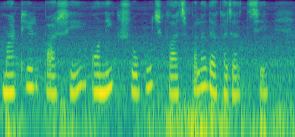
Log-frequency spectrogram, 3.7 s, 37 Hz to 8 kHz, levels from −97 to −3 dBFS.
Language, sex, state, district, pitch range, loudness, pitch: Bengali, female, West Bengal, Alipurduar, 195-240 Hz, -16 LUFS, 215 Hz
